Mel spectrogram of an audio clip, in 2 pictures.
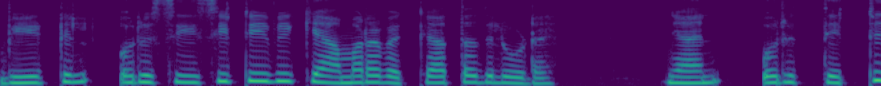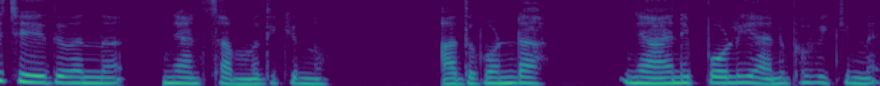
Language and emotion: Malayalam, sad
